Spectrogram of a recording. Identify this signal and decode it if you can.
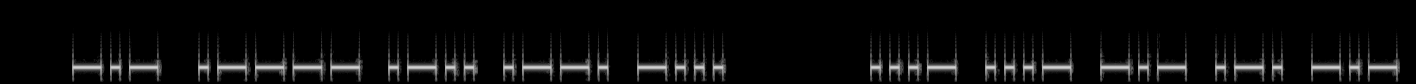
Morse code, heard as a keyed tone, about 13 wpm, 800 Hz. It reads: K1LPB VVKRK
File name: CW / DET / 1 6 1500C S B 12wpm 3431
